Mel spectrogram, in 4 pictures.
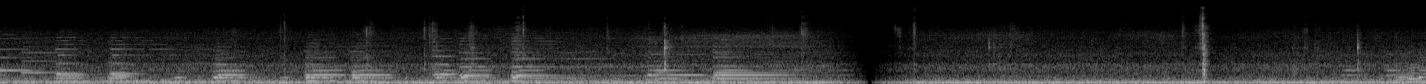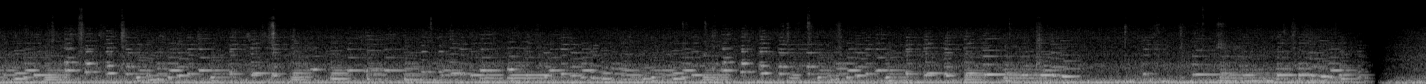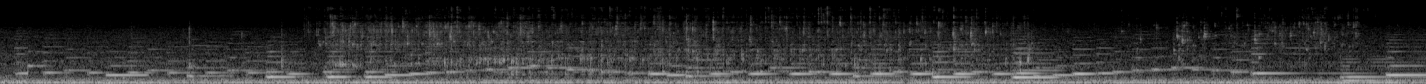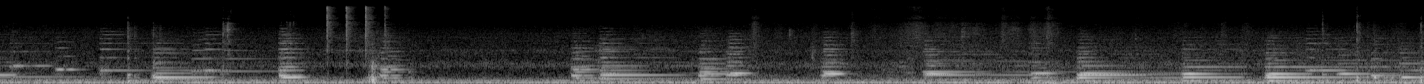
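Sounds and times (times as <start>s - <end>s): water pouring into a pot: 31.6s - 38.9s, 39.9s - 42.2s.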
